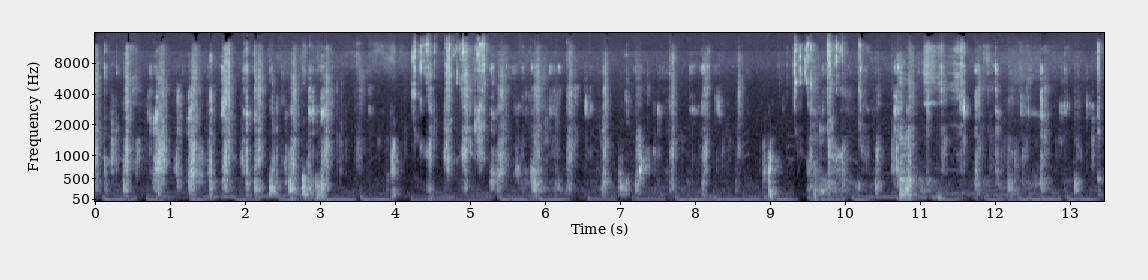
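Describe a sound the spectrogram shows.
Chopsticks click against dishes.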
